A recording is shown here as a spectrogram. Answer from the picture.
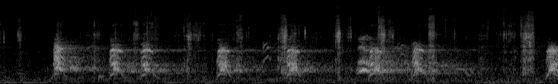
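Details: Rough Collie puppy Manakel Lakefield Talking Blues barks during a training session on 13 April 2015; clear ringing yaps, single and in pairs, spaced about half a second to a second apart.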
